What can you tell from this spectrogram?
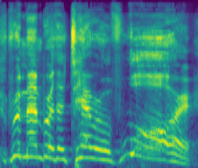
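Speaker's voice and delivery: high, drawn-out battle cry; battle yell. Acted. Worm rider breaks through church walls, high drawn-out yell. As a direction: yell it high and slow, not at full volume. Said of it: "he just basically yells".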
